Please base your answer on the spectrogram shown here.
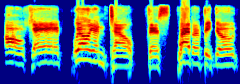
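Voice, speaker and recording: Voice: medium pitch, unhurried, pushed and bright, dry recording. A performer voicing a grumpy, stubborn cartoon grouch who answers curtly and dismissively, in an old TV ad skit style. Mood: irritated. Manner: curt, dismissive. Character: grumpy, stubborn cartoon grouch refusing every sales pitch.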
